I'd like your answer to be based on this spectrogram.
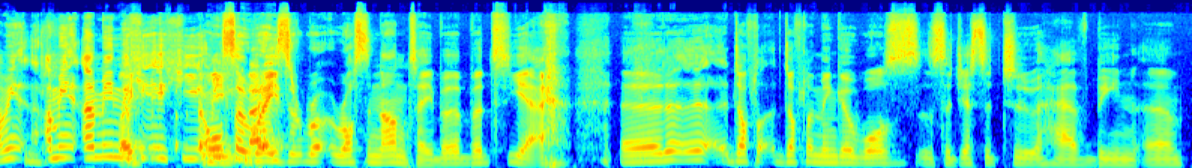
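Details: Stuttering; podcast host whose co-hosts are introduced as the non-stammering hosts, implying he stammers; the show describes itself as combining manga talk with speech therapy.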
